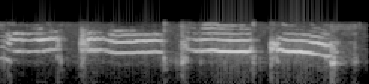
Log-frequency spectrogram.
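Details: A female Staffordshire bull terrier that cannot bark makes long, musical whines, about a second each, holding steady then dipping at the end, in four phrases with short pauses, as if conversing with her owner.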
